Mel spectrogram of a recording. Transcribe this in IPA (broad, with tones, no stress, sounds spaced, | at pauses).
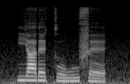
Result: j a˦ ɾ ɛ˧ k o˨ w u˧ f ɛ˨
